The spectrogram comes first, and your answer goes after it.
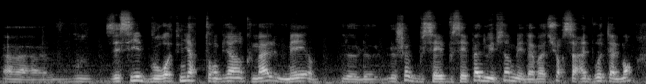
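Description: A man's voice: medium pitch, brisk, mellow. A man narrating a tabletop horror game as game master over a video call, with many hesitant fillers. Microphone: headset on a video call.

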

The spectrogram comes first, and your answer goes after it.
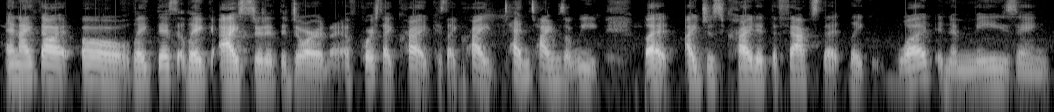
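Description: A woman's voice: on the low side, measured pace, vocal fry, dry recording. A woman guest telling heartfelt stories about her school in a casual interview over a video call. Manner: earnest, heartfelt storytelling.

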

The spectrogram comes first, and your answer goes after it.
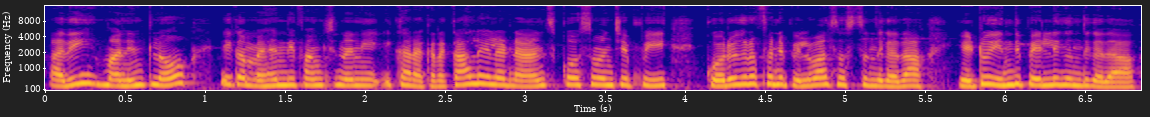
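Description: A woman voicing a calm, reasonable middle-aged man who explains patiently. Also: sits high, fast, no echo, lightly acted.

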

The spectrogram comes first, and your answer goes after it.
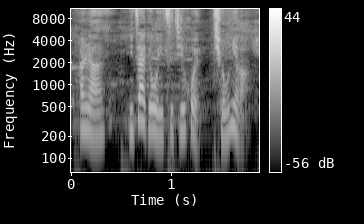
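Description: A woman's voice: a little high, very fast, darkish tone, lightly acted. A woman reading the lines of an abusive young husband in a novel, wheedling by turns and snappish by turns. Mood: pleading. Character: pleading, then irritable abusive young husband.

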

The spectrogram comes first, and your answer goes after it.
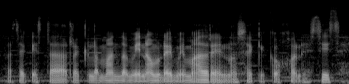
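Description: A man playing a game at home on a headset, reading out and translating its dialogue in a slow, rambling way. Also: sits low, creaky. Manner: slow, rambling, swearing casually. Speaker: gaming YouTuber. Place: home room. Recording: faint game music behind.

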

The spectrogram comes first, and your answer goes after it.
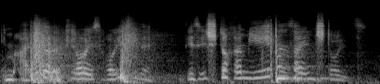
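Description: A woman's voice: high voice, expressive, moderate pace, heavy background noise. A woman playing a kindly but firm old country grandmother in a cartoon, with a Swabian accent. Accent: Swabian German. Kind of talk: animated film dialogue.

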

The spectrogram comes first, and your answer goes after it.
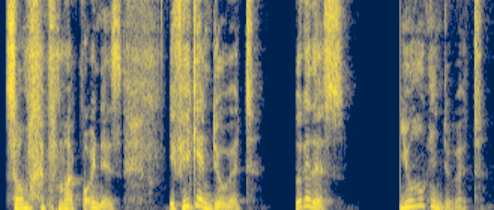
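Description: A man's voice: fairly high pitch, sing-song, moderate pace, dark tone, slightly rough. A young man from a Bengali background, joking and exclaiming as he comments casually on videos and sites while sharing his screen. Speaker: online business creator.

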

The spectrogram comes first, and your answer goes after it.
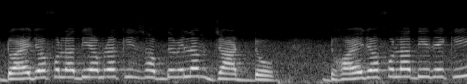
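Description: A woman's voice: very high-pitched, fairly quick, lo-fi sound, slight background noise. A woman teaching a primary school spelling lesson, explaining step by step and repeating questions for her pupils. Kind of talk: online Bengali spelling lesson.

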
